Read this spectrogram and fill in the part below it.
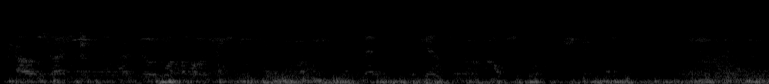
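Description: A fire crackles and pops steadily.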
